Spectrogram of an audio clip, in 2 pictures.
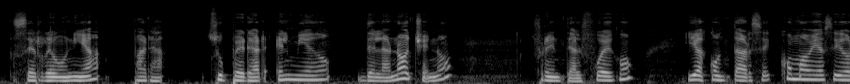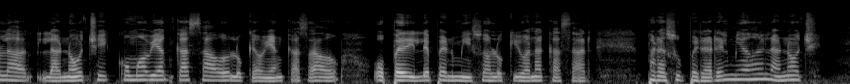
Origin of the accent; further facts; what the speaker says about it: Bogotá, Colombia; moved away as an adult; also born or lived in Bolivia; Yo salí como artesana de Bogotá y llegué a Bolivia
